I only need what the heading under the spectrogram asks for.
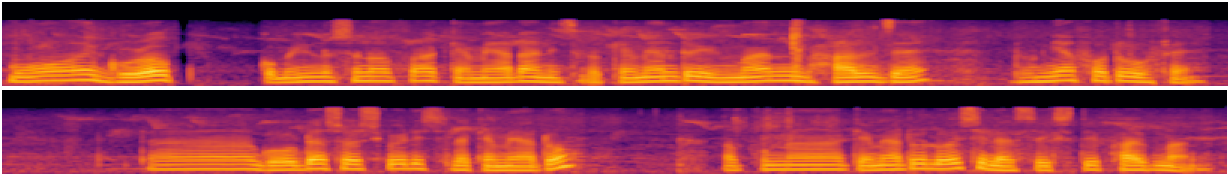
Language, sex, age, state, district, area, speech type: Assamese, male, 18-30, Assam, Sivasagar, rural, spontaneous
